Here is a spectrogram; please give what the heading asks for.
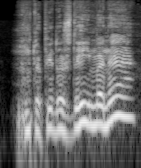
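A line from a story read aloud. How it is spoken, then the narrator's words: Shout. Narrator (Ukrainian): крикнув Грицько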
